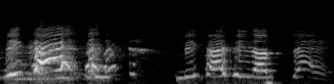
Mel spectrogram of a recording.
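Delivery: high laughing burst then trailing off; can't stop laughing; giggling through words; laughing fit. Real, not acted.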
